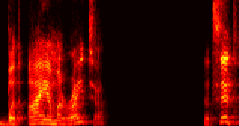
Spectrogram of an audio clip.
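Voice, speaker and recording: At a very slow pace, a woman speaks in a somewhat breathy voice with a fairly high pitch. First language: not English. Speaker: artist and writer. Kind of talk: interview. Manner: halting, with restarts; animated.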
